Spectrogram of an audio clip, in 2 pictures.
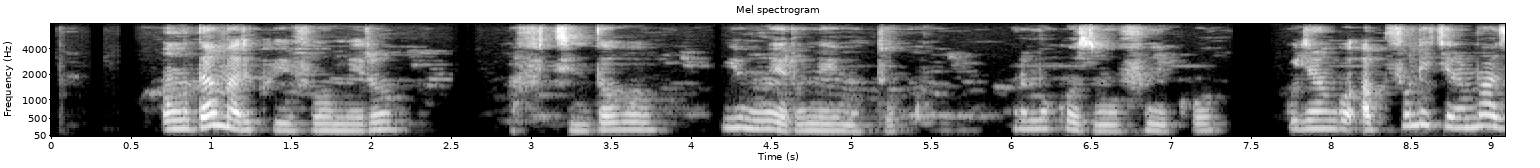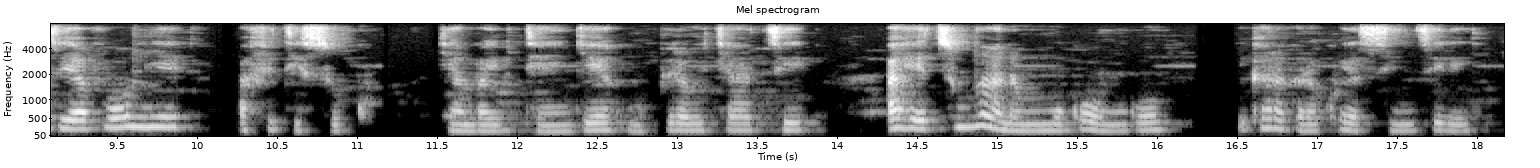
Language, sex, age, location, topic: Kinyarwanda, female, 36-49, Kigali, health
